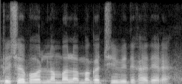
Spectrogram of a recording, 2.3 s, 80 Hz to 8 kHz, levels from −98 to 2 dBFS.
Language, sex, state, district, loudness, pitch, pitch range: Hindi, male, Arunachal Pradesh, Lower Dibang Valley, -16 LUFS, 125 Hz, 125-135 Hz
